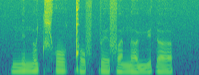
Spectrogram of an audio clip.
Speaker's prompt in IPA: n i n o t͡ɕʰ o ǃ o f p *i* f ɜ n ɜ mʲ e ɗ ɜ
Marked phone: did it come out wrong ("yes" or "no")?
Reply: yes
